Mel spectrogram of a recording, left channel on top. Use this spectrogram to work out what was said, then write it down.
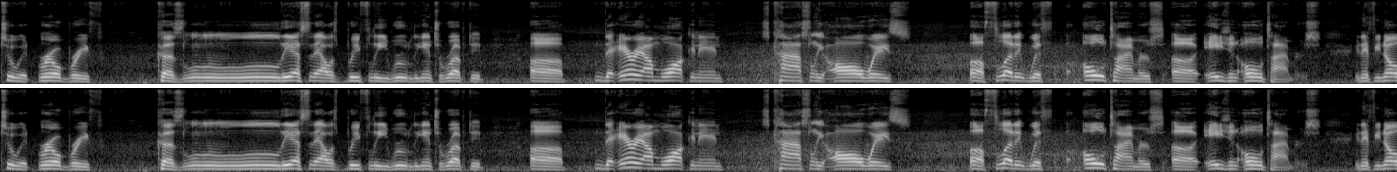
it real brief, because yesterday I was briefly, rudely interrupted. The area I'm walking in is constantly always flooded with old timers, Asian old timers. And if you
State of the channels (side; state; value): both; identical; correlation 1.00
